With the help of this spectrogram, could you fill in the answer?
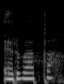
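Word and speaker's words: herbata: Could I have my erbata? It's my favorite word, I guess, erbata. I'm pretty sure I say it wrong, though. How do you actually say it? It's erbata? Okay, good.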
